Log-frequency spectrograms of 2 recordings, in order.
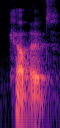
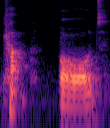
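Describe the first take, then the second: First: The p sound is silent. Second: The p sound is pronounced.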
